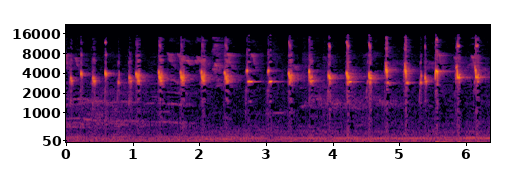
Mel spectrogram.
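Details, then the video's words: A sooty-headed bulbul sings bright, clear chirping notes about three per second, a steady run of short, sweet phrases with a faint low hum beneath. "KICAUAN BURUNG KUTILANG SUTRA"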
